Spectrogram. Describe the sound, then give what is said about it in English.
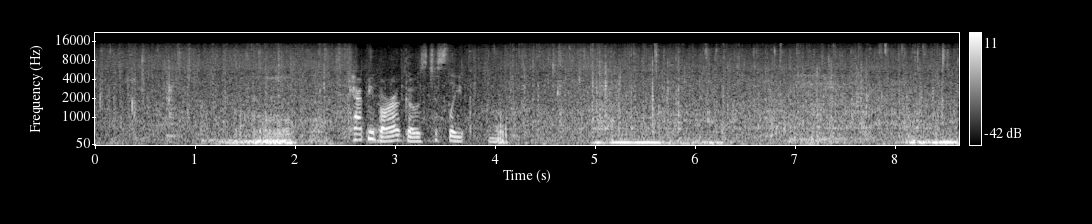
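Steady rain patters down on a boat, a dense continuous hiss with occasional heavier low thuds of drops, while a voice briefly speaks over it. “Rain begins to fall.”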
